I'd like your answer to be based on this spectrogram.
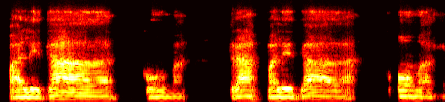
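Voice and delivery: slow, marked recitation. Shown as a demonstration. Teacher reciting a sad burial poem, slow and marked. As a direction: draw out "Paletada" and "tras paletada", pausing at each comma.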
